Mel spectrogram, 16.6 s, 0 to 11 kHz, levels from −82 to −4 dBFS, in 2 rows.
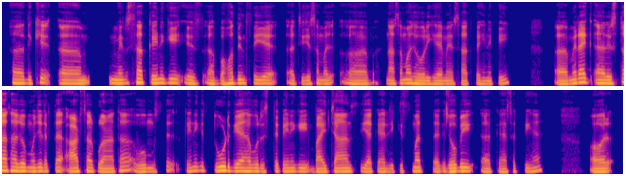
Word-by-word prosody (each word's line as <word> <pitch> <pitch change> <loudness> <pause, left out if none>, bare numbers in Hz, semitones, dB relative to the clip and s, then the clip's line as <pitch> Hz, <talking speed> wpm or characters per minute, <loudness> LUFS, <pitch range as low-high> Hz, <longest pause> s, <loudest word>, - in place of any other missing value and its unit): अ, 135 -1 +4
देखिए 130 +5 -1
अ, 125 -1 0 0.3
मेरे 130 0 +2
साथ 150 +3 +4
कहीं 135 0 +4
न 145 - +3
कहीं 145 +1 +1 0.2
इस 120 -1 -3
अ, 120 - -1
बहुत 120 +4 0
दिन 135 -1 +1
से 130 +1 -5
यह 125 -1 -2
चीज़ 115 +1 -3
समझ 120 -1 -2
अ, - - -9 0.7
ना 120 - +1
समझ 130 +2 +1
हो 120 -1 +4
रही 115 -1 +1
है 115 0 +1
मेरे 115 0 -2
साथ 110 -1 -4
कहीं 110 -1 -3
न 110 - -3
कहीं 120 +4 -5 0.6
अ, 115 0 +2
मेरा 140 +7 +4
एक 160 -5 +4
अ, 130 -1 +5
रिश्ता 130 +5 +5
था 150 - +6
जो 140 0 +5
मुझे 135 +1 +1
लगता 135 +1 -1
है 140 - +2
8 130 +1 +3
साल 135 -2 +1
पुराना 120 -3 +1
था, 160 +2 +1
वो 120 -2 0
मुझसे 125 +4 -6
कहीं 135 0 -5
न 150 - -1
कहीं 155 - -5
टूट 150 +1 +5
गया 135 -1 +3
है 130 - +3
वो - - +2
रिश्ता 120 +3 -5
कहीं 125 -1 -1
न 125 - 0
कहीं 125 0 0
बाय 115 0 +2
चाँस 125 -1 +2
या 120 -2 +2
कह 115 0 -3
लीजिए 115 0 -4
क़िस्मत 135 +2 -2
एक 120 -1 -3
जो 125 - +6
भी 140 -1 +5 0.2
अ, 115 -3 -1
कह 110 -1 -3
सकती 120 +1 -7
हैं 140 +7 -2 0.7
और 115 +1 +2
125 Hz, 245 wpm, -25 LUFS, 120-135 Hz, 0.7 s, था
